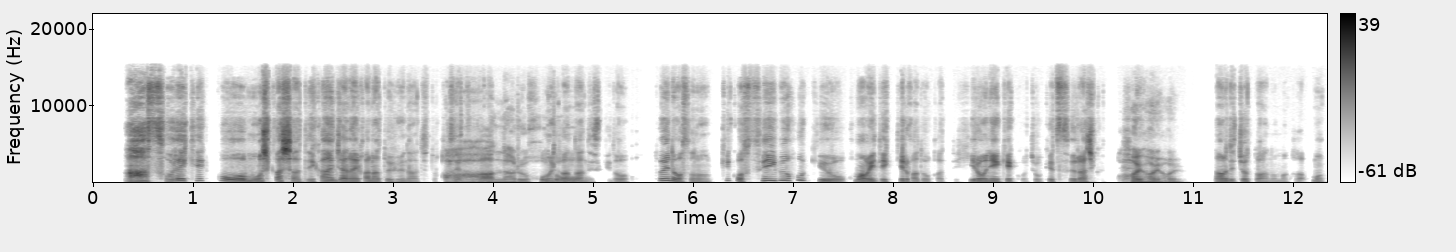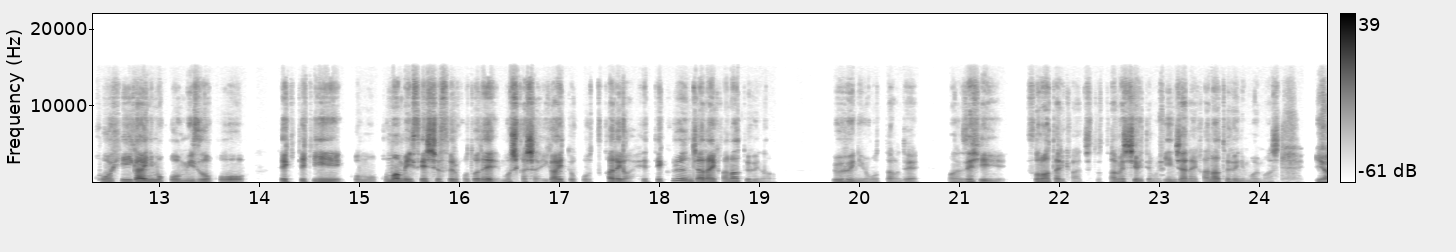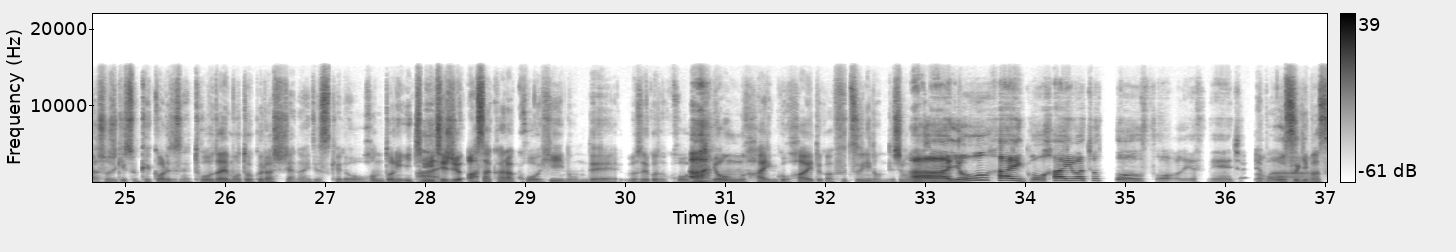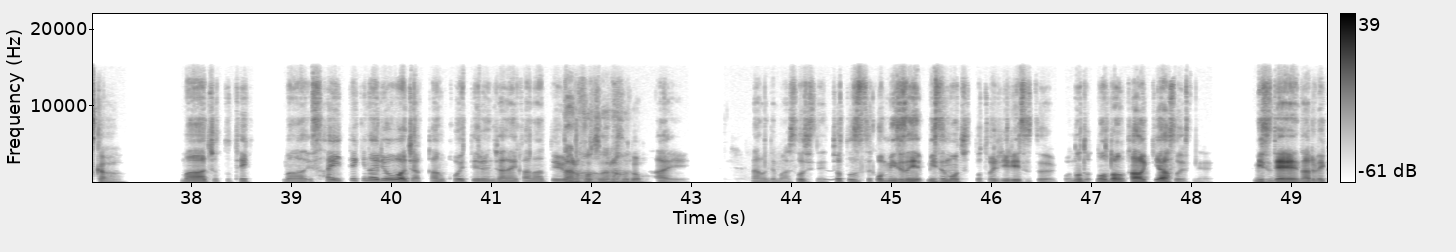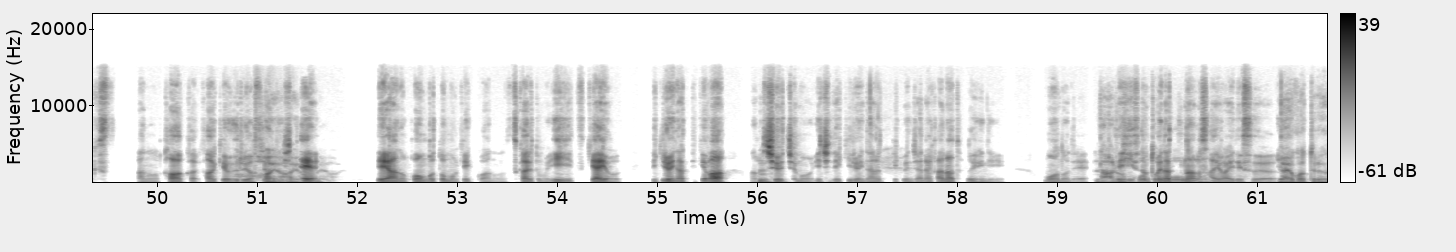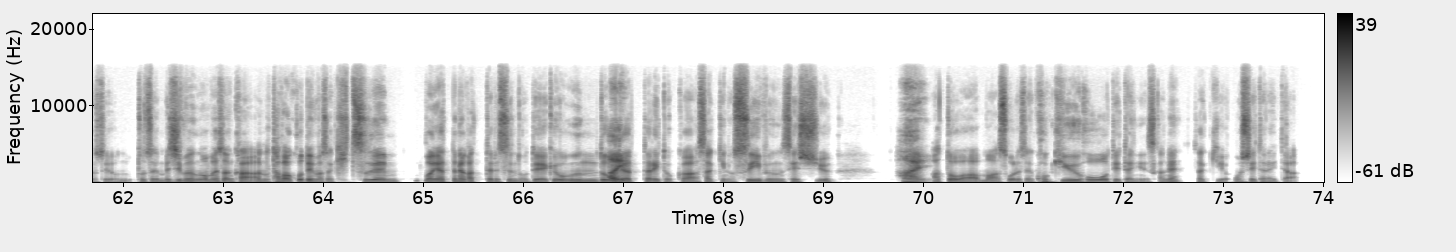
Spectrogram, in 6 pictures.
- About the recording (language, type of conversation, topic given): Japanese, advice, 作業中に注意散漫になりやすいのですが、集中を保つにはどうすればよいですか？
- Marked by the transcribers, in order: other background noise; other noise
